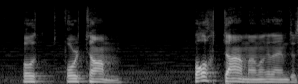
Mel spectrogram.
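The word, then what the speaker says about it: Haurchefant: Forttom I'll reme I'll try to remember that it's French pronunciation here. Port for Tom.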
